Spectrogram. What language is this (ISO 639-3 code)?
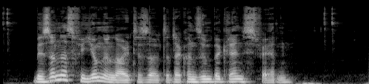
deu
